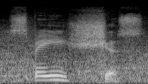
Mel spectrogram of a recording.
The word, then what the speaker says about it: spacious: Use a long a like pay and say spacious. The C makes a sh sound like shoes and show spacious. Use a relaxed sound at the end.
